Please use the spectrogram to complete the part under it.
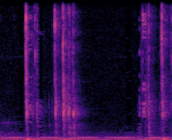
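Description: Keys on a computer keyboard clatter in two quick bursts as an IP address is typed close to the microphone, with a faint steady hum underneath.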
